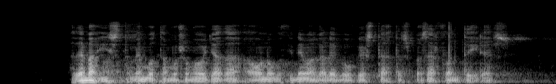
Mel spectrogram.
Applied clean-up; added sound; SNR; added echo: none; none; none; reverberation time 1.2 s.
